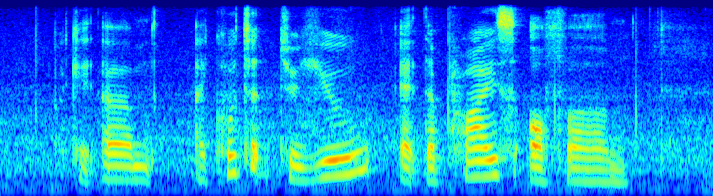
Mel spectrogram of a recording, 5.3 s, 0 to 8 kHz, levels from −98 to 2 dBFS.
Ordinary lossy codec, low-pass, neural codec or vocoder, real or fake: none; 7.2 kHz; none; real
